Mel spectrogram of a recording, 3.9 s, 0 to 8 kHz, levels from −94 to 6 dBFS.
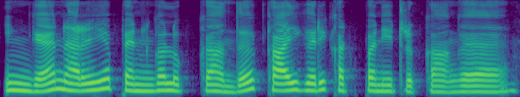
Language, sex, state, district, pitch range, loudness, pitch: Tamil, female, Tamil Nadu, Nilgiris, 190-220 Hz, -17 LUFS, 205 Hz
